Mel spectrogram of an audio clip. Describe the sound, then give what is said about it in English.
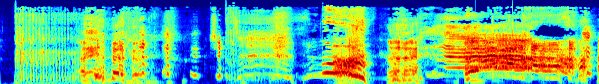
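A person performs a forced, exaggerated yawn: several breathy, groaning vocal bursts that build into a long, drawn-out moan, with snickering laughter mixed in. “Forced yawn sound like? No! It sounds like this.”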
